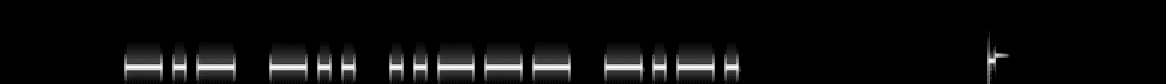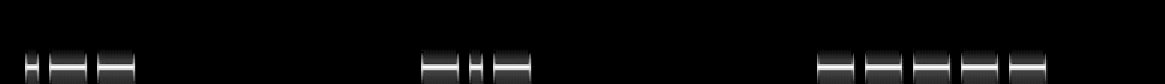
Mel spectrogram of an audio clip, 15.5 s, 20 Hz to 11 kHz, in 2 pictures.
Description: Morse code, heard as a keyed tone, about 15 wpm, spaced as for 7 wpm, 700 Hz. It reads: KD2C WK0
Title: USA Call Signs - 4 Characters - 8x Character Spacing - 15wpm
